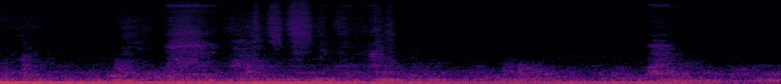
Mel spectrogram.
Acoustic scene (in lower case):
elevator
